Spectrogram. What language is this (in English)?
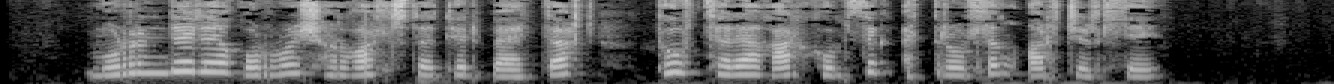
Mongolian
